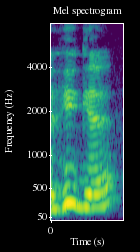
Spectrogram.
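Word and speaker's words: hygge: un phénomène collectif euh ils appellent ça le HUG alors euh moi je dis le hig et du coup je pense que je mettrai plutôt le son i que u mais euh ça s'écrit h y g g e et vous en avez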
